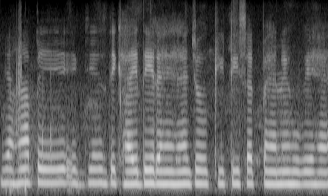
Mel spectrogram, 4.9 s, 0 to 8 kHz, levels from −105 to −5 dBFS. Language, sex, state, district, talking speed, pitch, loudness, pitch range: Hindi, female, Bihar, Araria, 170 wpm, 195 Hz, -29 LUFS, 190-205 Hz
